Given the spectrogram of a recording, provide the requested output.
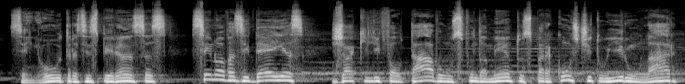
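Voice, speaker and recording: A man with a Brazilian accent reading a dramatic audiobook narration in a solemn, literary way. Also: fairly high pitch. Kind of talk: scripted dramatic storytelling narration.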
